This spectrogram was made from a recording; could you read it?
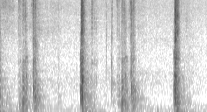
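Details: Car door closed after the striker is adjusted and tightened at home: each shut gives a single solid thunk with no rattle or second bounce; the latch is catching cleanly on the striker.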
